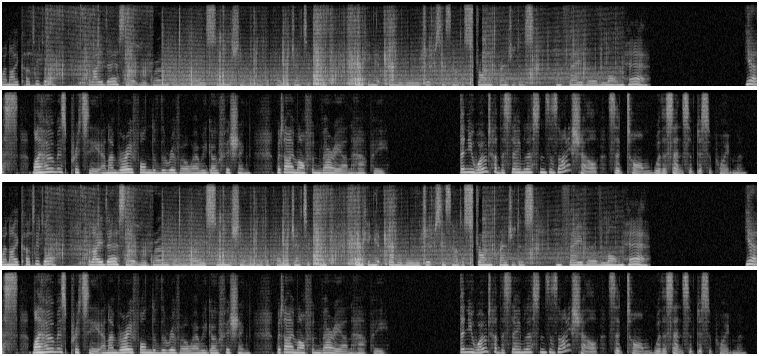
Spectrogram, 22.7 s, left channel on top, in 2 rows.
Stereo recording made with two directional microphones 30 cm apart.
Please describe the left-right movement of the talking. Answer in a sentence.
In this clip you hear the talking move from right to left.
